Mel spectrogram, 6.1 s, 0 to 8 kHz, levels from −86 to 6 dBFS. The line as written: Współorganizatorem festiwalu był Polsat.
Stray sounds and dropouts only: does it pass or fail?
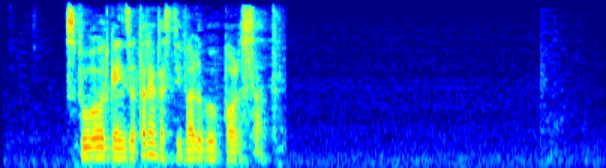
pass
